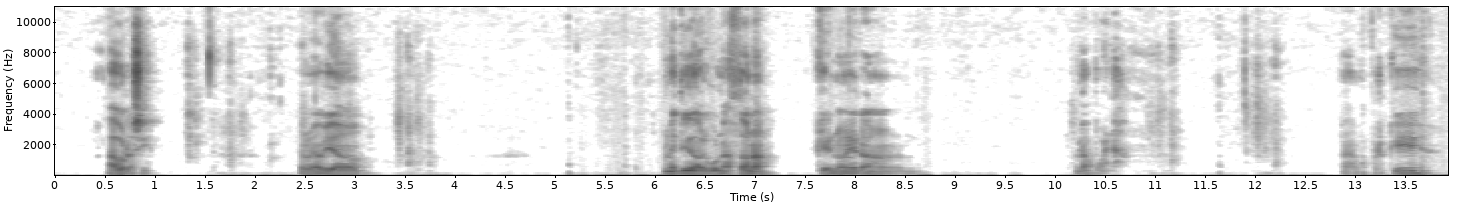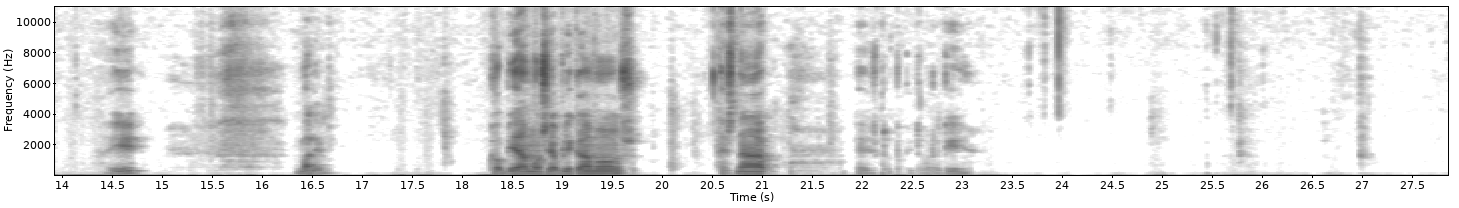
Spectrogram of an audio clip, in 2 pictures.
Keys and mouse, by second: 1.6 z, 3.4 e, 5.2 click, 6.1 middle click, 6.8 s, 7.9 click, 8.0 middle click, 11.0 s, 11.7 click, 12.0 g, 13.2 click, 14.1-18.3 middle drag, 17.7 Tab, 18.3-20.7 drag, 19.1 Tab, 20.7 right click, 21.6 g, 22.3 click, 22.6 right click, 22.7 g, 23.2 click, 23.7 right click, 24.0 middle click, 24.9 g, 25.5 click, 25.7 middle click, 26.7 shift+middle click, 27.1 middle click.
